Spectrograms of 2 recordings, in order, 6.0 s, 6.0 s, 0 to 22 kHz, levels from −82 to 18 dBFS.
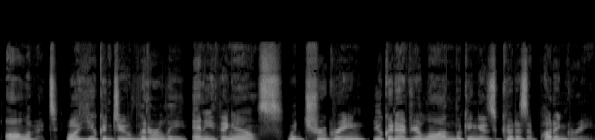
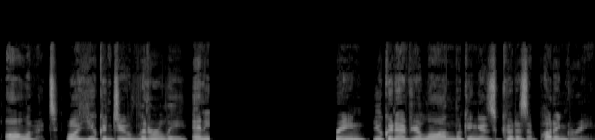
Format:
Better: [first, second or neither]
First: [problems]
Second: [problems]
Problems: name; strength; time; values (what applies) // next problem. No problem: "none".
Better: first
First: none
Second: audio cutting out; at 2 s for 1.5 s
